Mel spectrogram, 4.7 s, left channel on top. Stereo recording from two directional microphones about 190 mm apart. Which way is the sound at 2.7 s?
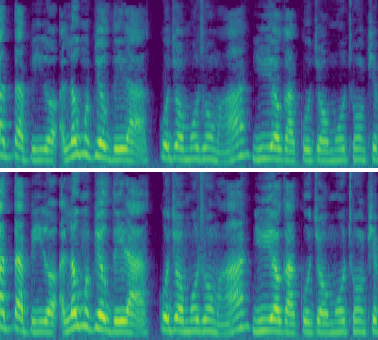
30° right (ahead or behind).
